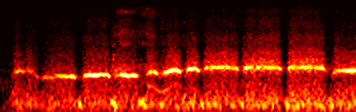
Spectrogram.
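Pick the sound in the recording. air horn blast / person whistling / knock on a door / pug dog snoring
person whistling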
